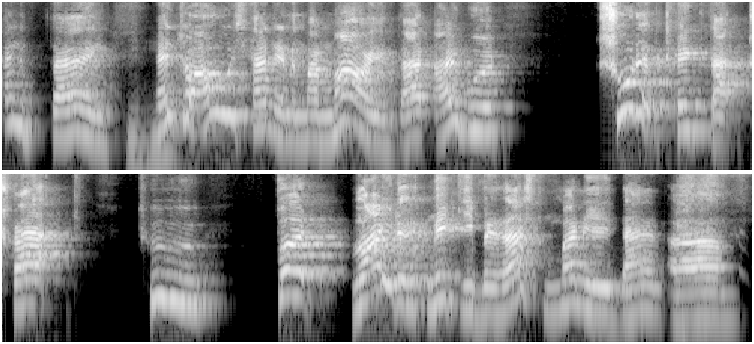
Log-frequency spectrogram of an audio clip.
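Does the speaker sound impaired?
Yes: profound deafness, bilateral, from spinal meningitis; big headphones.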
